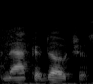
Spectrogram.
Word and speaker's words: Nacogdoches: is a love song, Well, where I'll I pronounce come it from, correctly. It's Nacogdoches.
